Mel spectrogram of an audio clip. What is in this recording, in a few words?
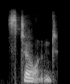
"stoned", Indian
